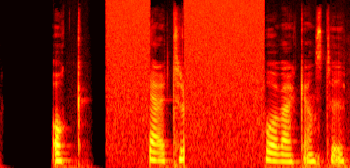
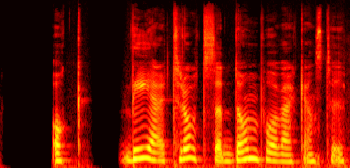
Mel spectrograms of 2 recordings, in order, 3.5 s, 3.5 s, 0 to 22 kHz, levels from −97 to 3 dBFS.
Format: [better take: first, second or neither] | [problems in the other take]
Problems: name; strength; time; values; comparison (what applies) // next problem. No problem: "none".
second | audio cutting out; filled with static; at 1 s and at 2 s for 1 s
